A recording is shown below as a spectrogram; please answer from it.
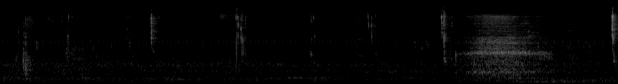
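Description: Faint mouth sounds of someone tasting a sip of beer: several soft lip and tongue smacks, then a soft breath of about a second near the end.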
